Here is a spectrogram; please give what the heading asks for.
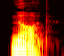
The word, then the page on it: nod: British English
